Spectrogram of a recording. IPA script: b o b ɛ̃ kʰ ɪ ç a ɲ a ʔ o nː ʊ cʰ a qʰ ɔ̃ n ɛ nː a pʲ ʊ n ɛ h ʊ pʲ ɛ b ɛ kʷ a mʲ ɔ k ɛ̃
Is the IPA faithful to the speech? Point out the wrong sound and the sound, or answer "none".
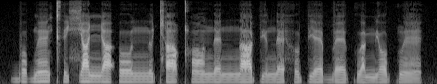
k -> kʷ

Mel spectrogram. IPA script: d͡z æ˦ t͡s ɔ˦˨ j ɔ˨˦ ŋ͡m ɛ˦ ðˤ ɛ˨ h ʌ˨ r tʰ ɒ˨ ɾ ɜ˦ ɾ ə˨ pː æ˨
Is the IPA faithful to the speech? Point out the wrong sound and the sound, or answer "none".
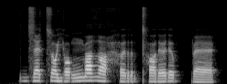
none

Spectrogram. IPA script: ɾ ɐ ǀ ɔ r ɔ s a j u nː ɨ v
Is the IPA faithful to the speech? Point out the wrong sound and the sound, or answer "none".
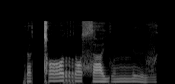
none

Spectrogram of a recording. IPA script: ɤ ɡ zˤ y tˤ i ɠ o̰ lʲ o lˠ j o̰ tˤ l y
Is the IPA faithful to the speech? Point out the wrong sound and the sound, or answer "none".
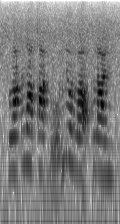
none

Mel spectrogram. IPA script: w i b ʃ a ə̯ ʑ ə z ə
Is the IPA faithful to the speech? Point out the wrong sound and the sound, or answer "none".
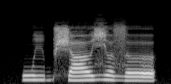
none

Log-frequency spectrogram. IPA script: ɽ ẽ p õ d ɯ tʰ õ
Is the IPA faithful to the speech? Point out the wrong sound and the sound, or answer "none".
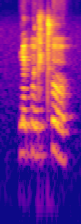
none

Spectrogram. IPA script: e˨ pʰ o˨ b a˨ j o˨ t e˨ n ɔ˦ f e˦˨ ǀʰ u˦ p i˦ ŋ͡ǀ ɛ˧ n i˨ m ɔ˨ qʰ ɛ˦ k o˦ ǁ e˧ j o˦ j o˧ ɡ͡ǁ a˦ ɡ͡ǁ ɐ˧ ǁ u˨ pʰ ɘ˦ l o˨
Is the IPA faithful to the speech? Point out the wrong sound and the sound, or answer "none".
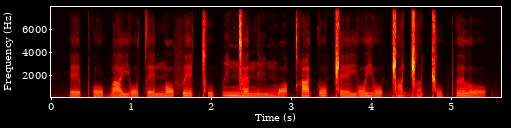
none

